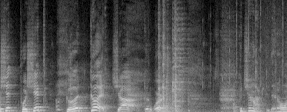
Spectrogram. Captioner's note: weights clatter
